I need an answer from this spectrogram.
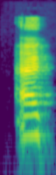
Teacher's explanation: Hamza is very sharp, attached with kaf. Kaf will get sifa of hams, and hams is a flow of breath. This is shidda letter, so you will cut off the makhraj, but then you will open it a little to create this hams, and hams is a flow of breath.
